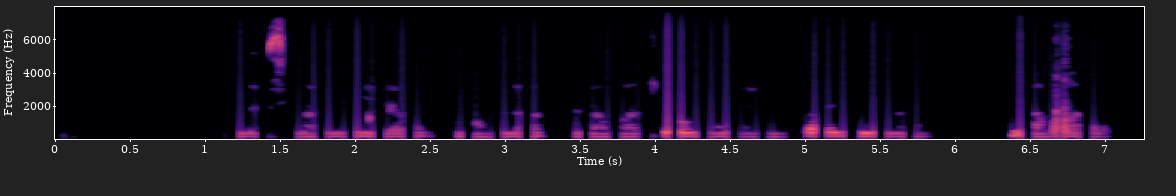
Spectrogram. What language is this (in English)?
Swahili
